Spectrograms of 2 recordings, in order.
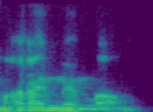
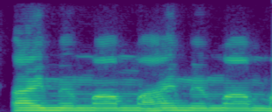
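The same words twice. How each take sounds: First: Haim, im, am sinking lower and softer into silence; Haim, im, am trailing off low and soft; fading mantra. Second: Steady chanted Haim, im, am; chanted, Haim, im, am intoned on one steady line; chanted mantra. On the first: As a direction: let the mantra fade away inward. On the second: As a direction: repeat the mantra in an even chant. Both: Shown as a demonstration. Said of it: "so you don't say it".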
